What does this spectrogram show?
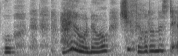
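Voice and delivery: badly acted, fake-sounding, high and loud. Retelling a caller's answer to how many stairs: imitating a fake-sounding reply. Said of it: "he sounds so fake doing it".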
